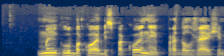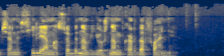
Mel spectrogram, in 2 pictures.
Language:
Russian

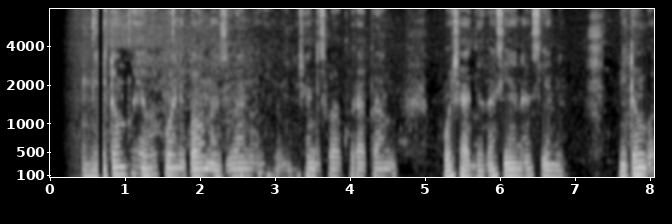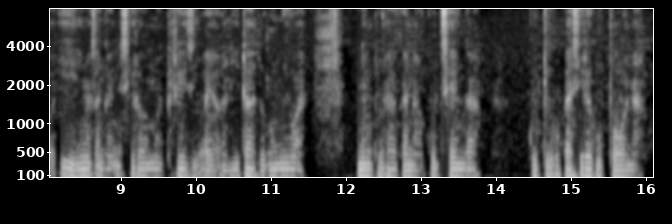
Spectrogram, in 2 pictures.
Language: Ndau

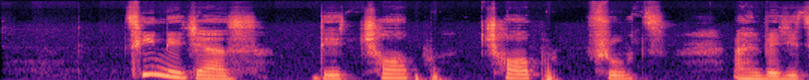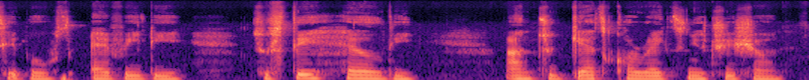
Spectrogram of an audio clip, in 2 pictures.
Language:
Nigerian Pidgin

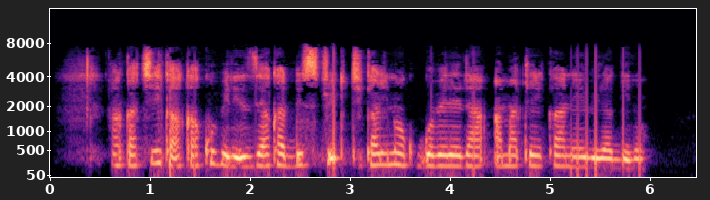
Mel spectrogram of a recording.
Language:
Ganda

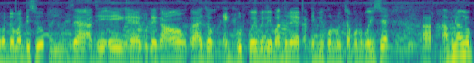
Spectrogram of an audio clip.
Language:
Thai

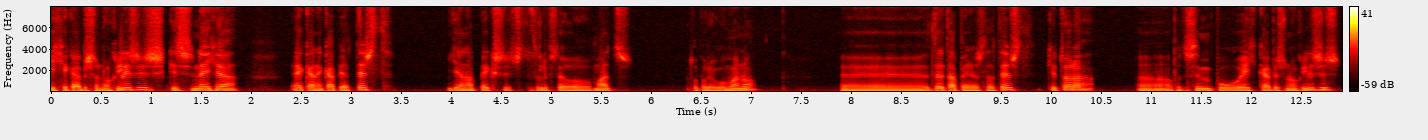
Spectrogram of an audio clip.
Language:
Greek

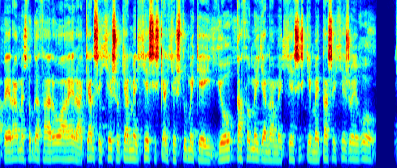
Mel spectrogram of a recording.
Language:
Greek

